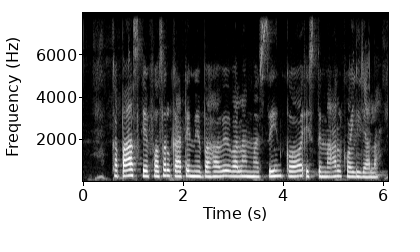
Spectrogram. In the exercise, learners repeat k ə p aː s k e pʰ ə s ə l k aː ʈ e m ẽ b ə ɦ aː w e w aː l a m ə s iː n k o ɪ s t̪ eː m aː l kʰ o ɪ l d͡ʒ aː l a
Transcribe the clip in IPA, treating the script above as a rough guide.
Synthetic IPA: k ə p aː s k e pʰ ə s ə l k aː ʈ e m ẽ b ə ɦ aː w e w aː l a m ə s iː n k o ɪ s t̪ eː m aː l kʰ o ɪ l d͡ʒ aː l a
